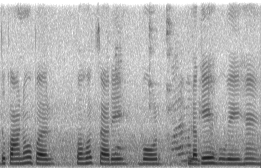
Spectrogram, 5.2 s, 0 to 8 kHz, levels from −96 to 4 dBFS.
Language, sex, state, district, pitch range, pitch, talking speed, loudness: Hindi, female, Haryana, Jhajjar, 220-250 Hz, 230 Hz, 90 wpm, -17 LUFS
